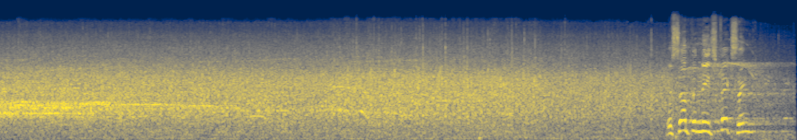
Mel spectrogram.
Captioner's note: applause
